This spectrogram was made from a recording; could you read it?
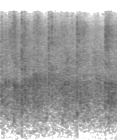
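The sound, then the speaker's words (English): A lecture audience breaks into a round of applause for a student remembering the answer, backward induction, a dense, steady patter of many hands clapping at an even level throughout, with no voices standing out. “Round of applause for remembering the answer.”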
